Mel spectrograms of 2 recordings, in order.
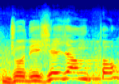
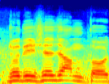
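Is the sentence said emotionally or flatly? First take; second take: emotionally; flatly. First: It is said with wistful, emotional feeling. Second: It is said flatly, without feeling. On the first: The speaker calls it right. "আপনি এটাকে আবেগ নিয়ে বলবেন" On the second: The speaker calls it wrong. "আপনি যদি কিছু না বলে"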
